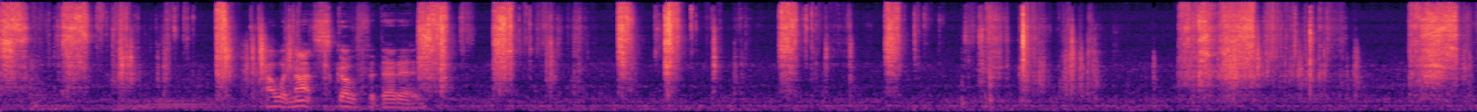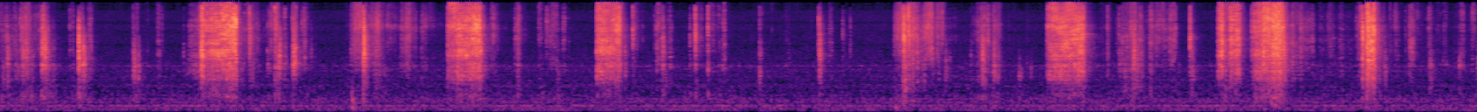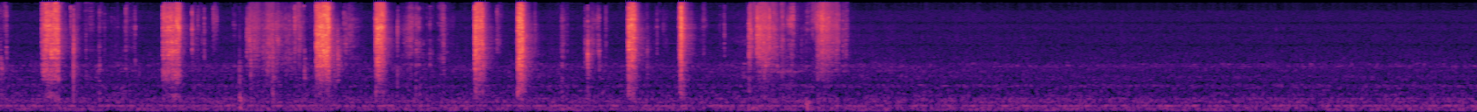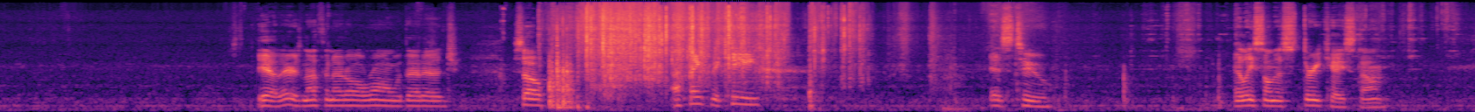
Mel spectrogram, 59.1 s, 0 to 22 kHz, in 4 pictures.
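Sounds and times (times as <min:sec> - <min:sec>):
faint low hum: 0:00.1 - 0:29.8.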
